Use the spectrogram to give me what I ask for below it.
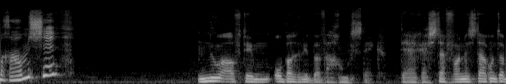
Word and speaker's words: Überwachungsdeck: Überwachungsdeck, you pronounce the CH with a ch sound and a vibration in the back of your throat because the CH ends after an A. Wach, ja. Only on the upper surveillance deck.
